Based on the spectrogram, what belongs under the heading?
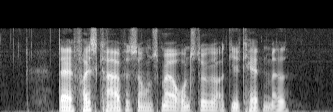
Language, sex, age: Danish, male, 45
